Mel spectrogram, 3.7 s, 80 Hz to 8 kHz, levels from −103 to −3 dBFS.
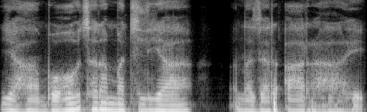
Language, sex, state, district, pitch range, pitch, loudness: Hindi, male, Arunachal Pradesh, Longding, 100-120 Hz, 105 Hz, -20 LUFS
